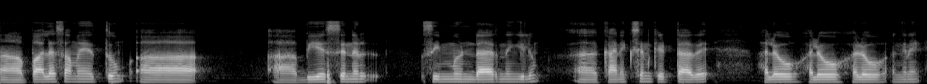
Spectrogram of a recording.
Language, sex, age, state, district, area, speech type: Malayalam, male, 18-30, Kerala, Kasaragod, rural, spontaneous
